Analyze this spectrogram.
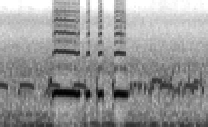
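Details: Single loud phrase from a silver zebra dove lure recording: a sustained coo followed by quick stuttered notes and a final held tone, with soft background trills from other doves.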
